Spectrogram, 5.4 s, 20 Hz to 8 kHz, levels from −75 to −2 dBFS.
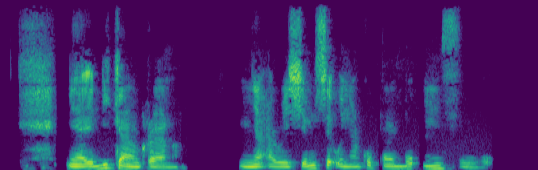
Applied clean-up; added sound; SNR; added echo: none; none; none; none.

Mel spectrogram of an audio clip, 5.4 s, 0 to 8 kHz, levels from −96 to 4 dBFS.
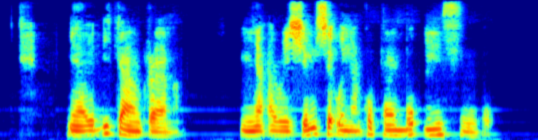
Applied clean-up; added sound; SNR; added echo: neural mask model DeepFilterNet 3.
